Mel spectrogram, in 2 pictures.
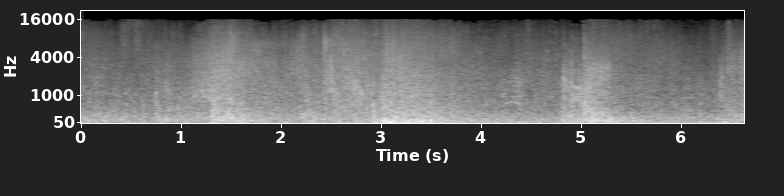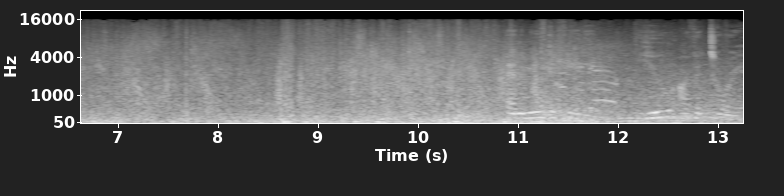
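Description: Guns fire in rapid rattling volleys.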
